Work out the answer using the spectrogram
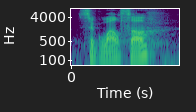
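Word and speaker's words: Tsagualsa: Instead, they get penned in by the Alari, forced back to Saguelsa is how it's pronounced.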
